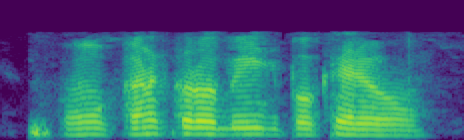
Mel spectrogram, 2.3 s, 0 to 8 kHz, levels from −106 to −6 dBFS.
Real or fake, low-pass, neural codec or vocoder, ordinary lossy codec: real; 7.2 kHz; none; AAC, 16 kbps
